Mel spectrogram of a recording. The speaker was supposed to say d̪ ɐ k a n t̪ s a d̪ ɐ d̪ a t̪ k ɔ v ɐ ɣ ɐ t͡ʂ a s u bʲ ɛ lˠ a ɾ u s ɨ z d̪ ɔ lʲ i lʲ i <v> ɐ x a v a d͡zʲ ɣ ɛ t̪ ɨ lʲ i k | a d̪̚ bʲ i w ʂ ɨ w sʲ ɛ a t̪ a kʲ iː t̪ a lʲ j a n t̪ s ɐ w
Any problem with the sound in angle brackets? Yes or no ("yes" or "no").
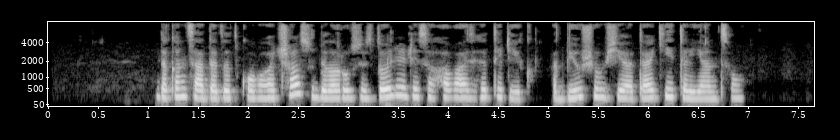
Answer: yes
